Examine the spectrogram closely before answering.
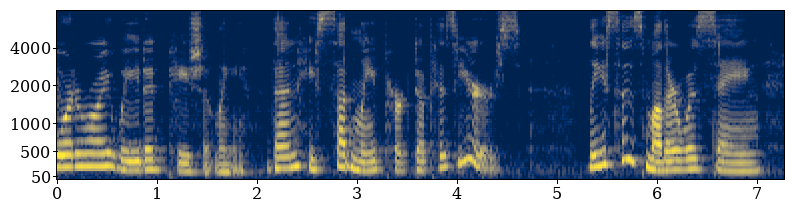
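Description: Reading aloud, plainly done

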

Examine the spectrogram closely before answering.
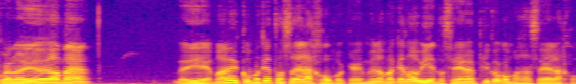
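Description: With lively intonation and a very fast pace, a man talks in a fairly high pitch. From Puerto Rico, Ponce. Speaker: podcast host. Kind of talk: casual chat.

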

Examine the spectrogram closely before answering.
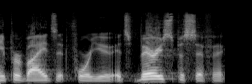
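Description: A man with an American accent and an ordinary speaking voice, fairly low in pitch, at a moderate pace against a quiet background. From US South. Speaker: pastor. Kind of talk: sermon. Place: church. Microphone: headset.

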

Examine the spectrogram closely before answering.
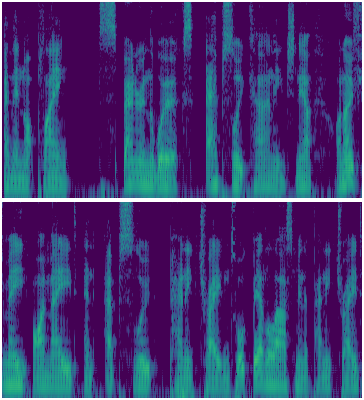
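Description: This man has a bright, sharp tone and ordinary pitch variation at a moderate pace. The sound is dry with no echo, over a quiet background. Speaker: fantasy sports channel host. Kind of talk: casual vlog chat. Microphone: webcam.

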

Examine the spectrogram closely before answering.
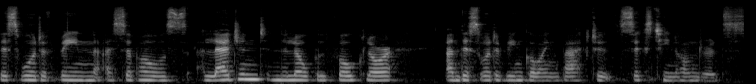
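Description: In an Irish accent, the speech comes at a fairly slow pace with monotone, flat intonation. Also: woman. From Ireland. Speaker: poet. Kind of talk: poet introducing her work. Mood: calm, explanatory. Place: home room. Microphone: webcam.

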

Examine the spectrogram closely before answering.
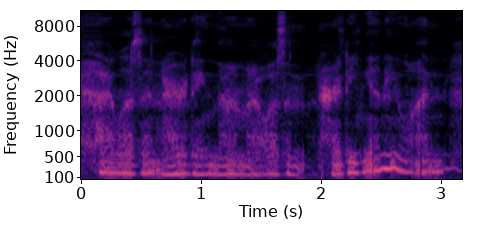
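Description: Amid noticeable background noise, a voice speaks at a fairly slow pace in a nervous, sinister tone. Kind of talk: ASMR roleplay monologue, scripted yandere girlfriend character. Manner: intimate, soft and sweet, slipping between giddy and anxious; nervous laughs, stammering, and sudden shifts to sinister calm.

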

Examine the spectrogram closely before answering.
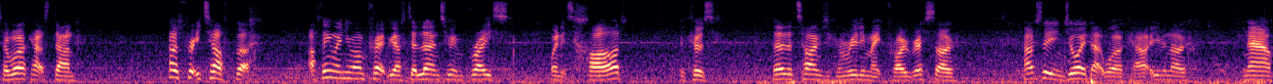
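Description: Over noticeable background noise, a man talks in a high voice with ordinary pitch variation. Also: fairly quick pace. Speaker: physique competitor vlogger. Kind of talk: casual vlog chat. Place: street. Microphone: phone near.

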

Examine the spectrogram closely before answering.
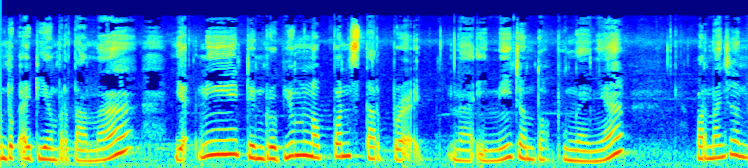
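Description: Her voice is high-pitched, with a dark, mellow tone. This woman talks at a fairly slow pace with ordinary pitch variation. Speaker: online orchid seller. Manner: repetitive, enthusiastic, persuasive. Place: garden. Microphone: phone near.

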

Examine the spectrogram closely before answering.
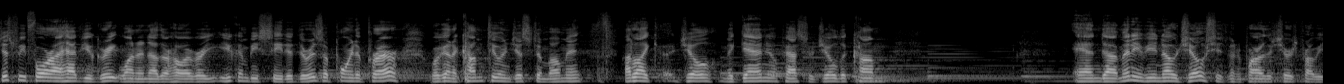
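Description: Over clear music in the background, a man talks at a fairly quick pace with fairly even intonation. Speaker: pastor. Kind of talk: church announcements and welcome. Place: church. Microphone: headset.

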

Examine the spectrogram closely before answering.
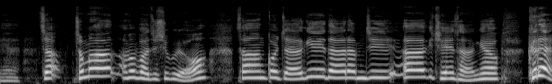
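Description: A woman speaks at a high pitch. The sound is dry with no echo, over a quiet background. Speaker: radio show host. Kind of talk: radio host banter and cueing. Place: studio.

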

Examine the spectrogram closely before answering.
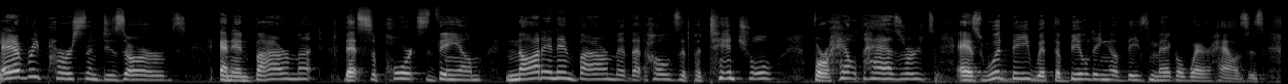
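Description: At a fairly slow pace, a woman with a coastal Georgia accent and a fairly high pitch speaks with lively intonation in a very clean recording with a silent background. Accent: Southern US (coastal Georgia). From US South. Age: 70s. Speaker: resident speaking at public comment. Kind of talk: public comment at county meeting. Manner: impassioned.

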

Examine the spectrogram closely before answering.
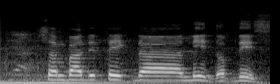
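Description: Light background noise accompanies a man speaking with a Filipino accent. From Philippines. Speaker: vlogger. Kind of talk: casual vlog tour. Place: home room. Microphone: phone near.

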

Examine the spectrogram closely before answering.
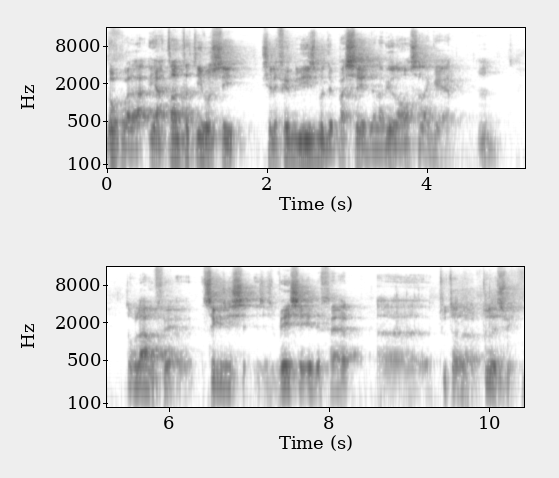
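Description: A man with an Italian accent and a fairly low, dark, mellow voice speaks at a moderate pace with ordinary pitch variation. Long, frequent pauses break up his speech, and the room echo is audible. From Italy. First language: Italian (speaking French). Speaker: philosopher; philosopher lecturer. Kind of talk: lecture partly read from a text. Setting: online lecture. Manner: hesitant, many fillers (euh, hein). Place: home room.

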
